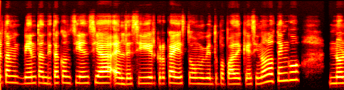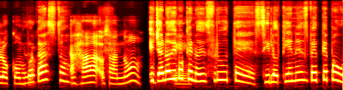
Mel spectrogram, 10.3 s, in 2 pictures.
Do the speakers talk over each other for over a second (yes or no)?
no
